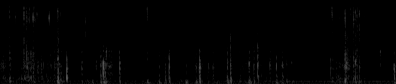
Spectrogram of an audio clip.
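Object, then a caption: Cardboard candy box with cellophane wrap. Long nails tap and scratch a flat cardboard chocolate box, shrink-wrapped in cellophane and full, as it is turned to show its sides. Quick, crisp taps mix with crinkly scratching and bright crackle from the wrap, in bursts with quieter rustling between them.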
